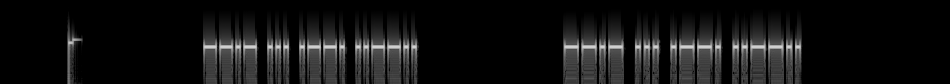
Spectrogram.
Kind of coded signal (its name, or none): Morse code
